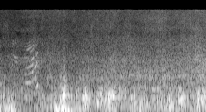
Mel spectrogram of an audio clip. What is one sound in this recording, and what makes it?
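Waves wash against rocks.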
